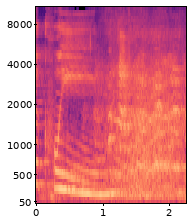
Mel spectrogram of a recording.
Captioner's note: audience laughing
